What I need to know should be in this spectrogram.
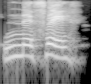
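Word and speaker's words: נפש: Y nefe, termina con H. Nefe, el nefe se escribe Nefesh.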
